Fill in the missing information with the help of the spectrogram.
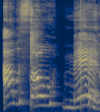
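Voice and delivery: slow emphatic outburst; loud and drawn out. Real, not acted. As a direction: stretch it out, loud and upset. Emphatic upset recollection.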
